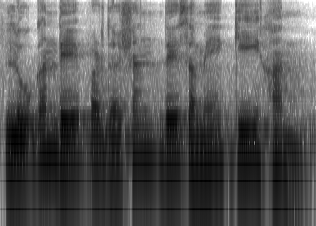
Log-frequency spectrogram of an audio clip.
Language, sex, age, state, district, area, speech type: Punjabi, male, 18-30, Punjab, Kapurthala, urban, read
